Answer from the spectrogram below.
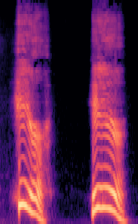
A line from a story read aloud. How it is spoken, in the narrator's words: was shouted in return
